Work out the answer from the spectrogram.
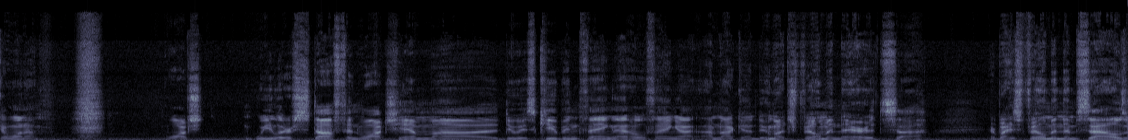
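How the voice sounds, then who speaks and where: A man's voice: mid-range voice, bright, forceful tone, a little hiss or hum. A man with an American Midwestern accent, chatting casually and offhandedly as a vlogger, mumbling a little as he rambles. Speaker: vlogger, reseller. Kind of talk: casual rambling vlog talk.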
